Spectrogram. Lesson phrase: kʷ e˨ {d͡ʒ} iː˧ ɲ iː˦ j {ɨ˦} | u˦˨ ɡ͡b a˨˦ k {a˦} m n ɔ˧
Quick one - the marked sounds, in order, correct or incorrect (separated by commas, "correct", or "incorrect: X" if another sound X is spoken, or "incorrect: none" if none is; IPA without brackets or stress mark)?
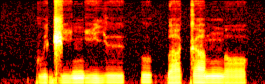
correct, correct, correct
